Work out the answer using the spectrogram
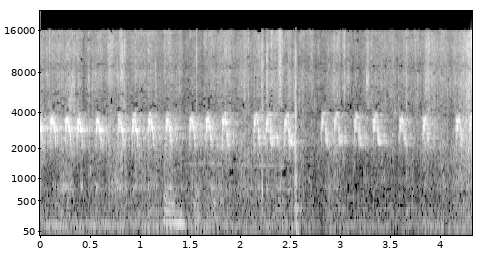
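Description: A small songbird chirping in a rapid, steady series, several sharp notes a second with short breaks: the parent bird scolding in alarm at the disturbed nest. One click about two and a half seconds in.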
